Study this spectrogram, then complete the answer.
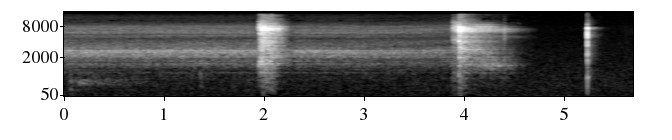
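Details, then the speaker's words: DLX Luxe 2.0 paintball marker with the known grip frame leak, on a 600–650 psi medium-pressure tank: sharp hissing bursts about every two seconds, each trailing off, leaking soon after gassing up and apparently from the solenoid area; the regulator is checked first. "i've got it back down and already it's starting to leak [Music] so it sounds like it's coming from the noid area"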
